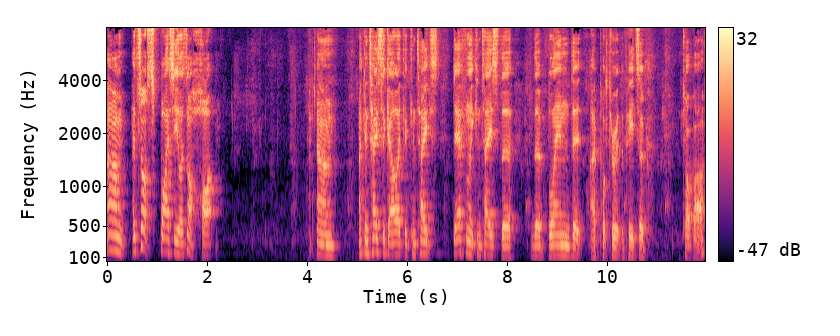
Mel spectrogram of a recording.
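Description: A man's medium-pitched, fairly bright voice at a fairly slow pace, with ordinary pitch variation and long, frequent pauses.

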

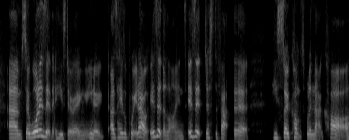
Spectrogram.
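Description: In a dry sound with no echo and a quiet background, a woman speaks at a moderate pace with lively intonation. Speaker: podcast guest. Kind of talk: interview answer. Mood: animated, enthusiastic. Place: home room. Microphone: video call.

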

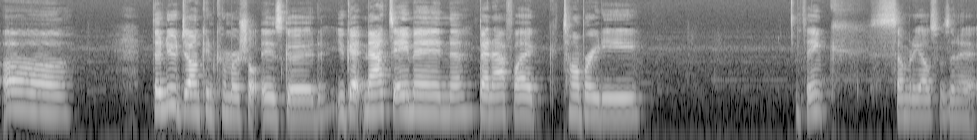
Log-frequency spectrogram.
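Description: In a slight Boston accent, a woman talks with monotone, flat intonation and long, frequent pauses. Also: medium pitch for a woman, fairly slow pace, big swings in loudness. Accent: faint Boston.

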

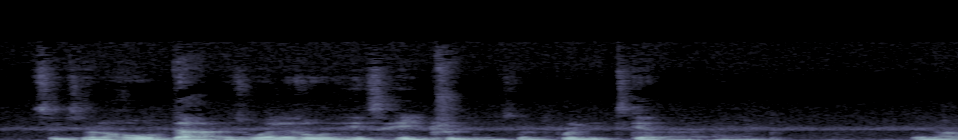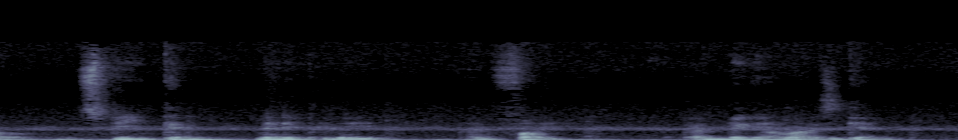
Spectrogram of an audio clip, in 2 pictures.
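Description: A man with a British accent, very deep and low in pitch, with a dark, mellow tone, somewhat breathy, at a fairly quick pace with ordinary pitch variation and audible room echo. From UK. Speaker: YouTube reactor. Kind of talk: video reaction commentary. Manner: casual, animated. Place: home room. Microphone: camera far.

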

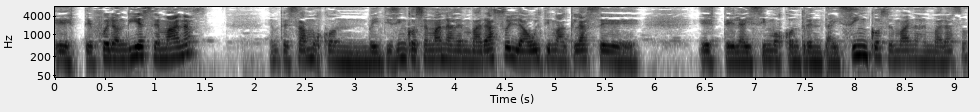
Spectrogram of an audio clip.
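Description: A woman speaks at a fairly slow pace in a Uruguayan accent. Her voice is very deep and low, somewhat breathy, with ordinary pitch variation. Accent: Uruguayan Rioplatense Spanish. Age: 40s. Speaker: patient giving a testimonial. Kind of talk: testimony. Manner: hesitant, many fillers. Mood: warm, grateful. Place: home room. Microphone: phone near.

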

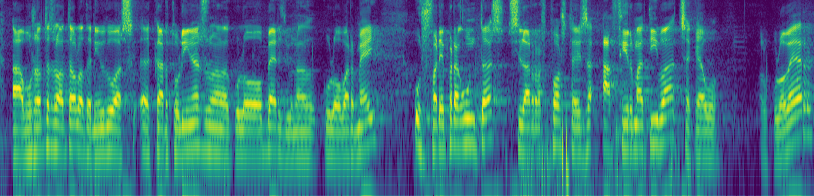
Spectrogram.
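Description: The speech moves at a very fast pace. The pitch varies in an ordinary way. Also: man. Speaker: show host. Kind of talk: talk show hosting, quiz questions. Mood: playful, joking. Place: bar. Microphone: handheld.

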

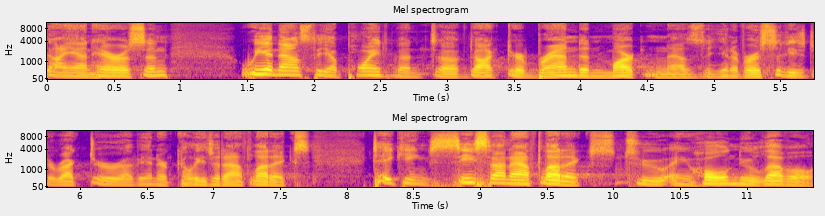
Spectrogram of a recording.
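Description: With a quiet background, the voice keeps a moderate pace and ordinary pitch variation. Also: man. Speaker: event host at a podium. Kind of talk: formal welcome speech. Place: hall. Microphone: podium.

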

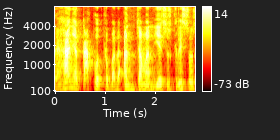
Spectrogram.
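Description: A man talks at a fairly high pitch in a bright, sharp tone. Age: 50s. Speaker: preacher. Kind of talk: religious commentary monologue.

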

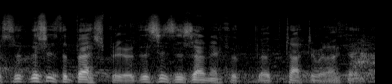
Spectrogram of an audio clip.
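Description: At a moderate pace, lively intonation comes through a dry sound with no echo and noticeable background noise. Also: man. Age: 80s+. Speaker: tattoo artist. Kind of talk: interview answer. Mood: warm, enthusiastic. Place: hall. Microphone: lapel.

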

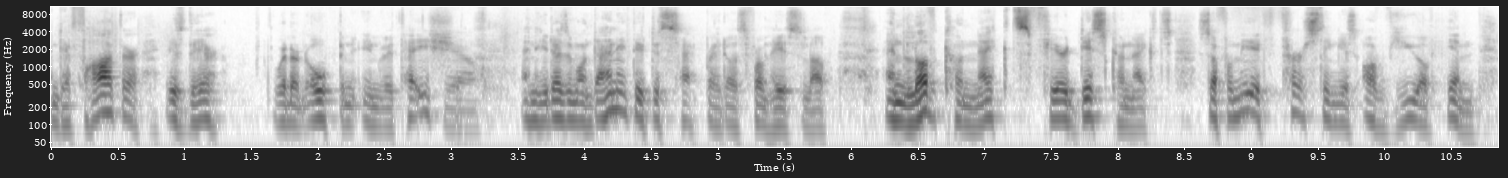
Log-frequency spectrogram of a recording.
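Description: A man with a Norwegian accent, moderate pace and lively intonation. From Norway. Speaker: evangelist. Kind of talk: interview. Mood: warm, earnest. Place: studio. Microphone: lapel.

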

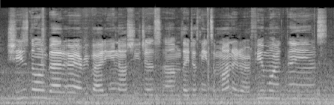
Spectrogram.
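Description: Loud background noise sits under the recording. Over it, a woman talks at a moderate pace. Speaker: vlogger. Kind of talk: casual vlog chat. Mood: upbeat, excited. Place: car. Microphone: phone near.

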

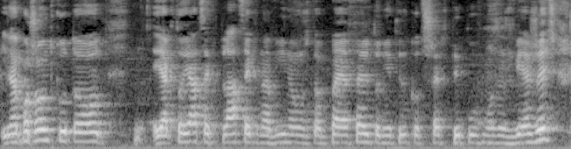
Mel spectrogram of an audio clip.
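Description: The delivery is monotone and flat at a moderate pace. Room echo is audible. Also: man, high pitch for a man. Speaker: freestyle rapper; guest. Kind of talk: casual interview. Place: bar. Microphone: camera far.

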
